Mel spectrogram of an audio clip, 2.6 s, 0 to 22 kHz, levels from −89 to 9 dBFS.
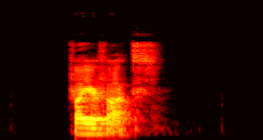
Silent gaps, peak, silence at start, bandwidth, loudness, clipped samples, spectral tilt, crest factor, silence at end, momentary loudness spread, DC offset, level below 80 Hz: none; -2 dBFS; 0.7 s; 7.6 kHz; -15 LUFS; under 0.1%; -4.5 dB/octave; 18 dB; 1.1 s; 18 LU; under 0.1%; -68 dBFS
